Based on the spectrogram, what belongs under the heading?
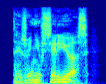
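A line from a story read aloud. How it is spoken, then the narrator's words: Hissing. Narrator (Russian): прошипел Прилов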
